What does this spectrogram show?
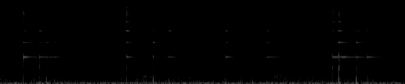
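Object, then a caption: Stemmed glass goblet. An empty clear glass goblet with a short stem is tapped and scratched with long nails. Bright, glassy clinks sound in small clusters over a low background rumble, each clink ringing briefly with a clear high tone.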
